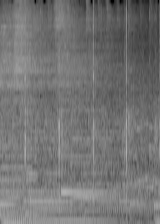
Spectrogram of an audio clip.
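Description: Soft worship music: sustained keyboard chords shifting slowly, with a light tick about twice a second.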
